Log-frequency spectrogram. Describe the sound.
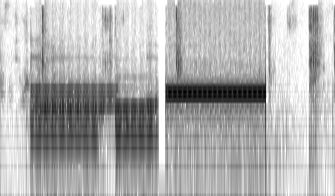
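Telephone line tones while a call is being transferred: a buzzy pulsing tone that steps down in pitch, then a loud, steady tone lasting about two seconds, followed by a few brief clicks.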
